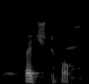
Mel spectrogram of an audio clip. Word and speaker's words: vegetable: the r temperature temperature in vegetable the second e can disappear yes vegetable vegetable vegetable chocolate in chocolate the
